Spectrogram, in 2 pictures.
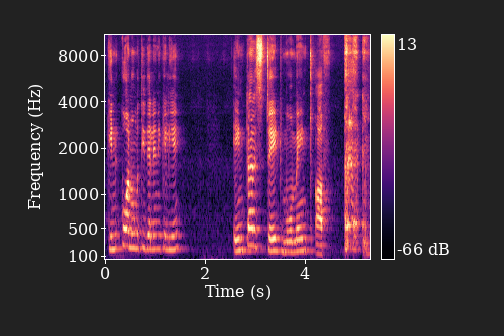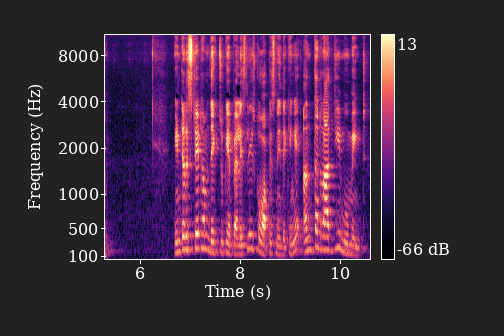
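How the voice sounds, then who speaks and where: Indian male English tutor, high voice, spells words slowly, answers his own questions. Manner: spells words letter by letter and asks rhetorical questions. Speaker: English teacher. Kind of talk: online vocabulary lesson.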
